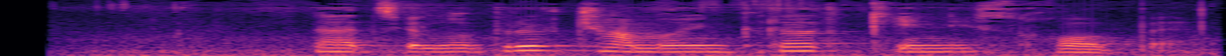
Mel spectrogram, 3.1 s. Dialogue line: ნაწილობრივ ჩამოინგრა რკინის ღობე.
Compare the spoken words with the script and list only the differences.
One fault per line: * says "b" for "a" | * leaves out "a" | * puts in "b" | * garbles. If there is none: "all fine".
all fine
